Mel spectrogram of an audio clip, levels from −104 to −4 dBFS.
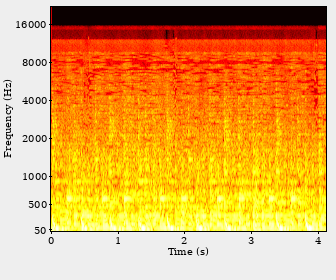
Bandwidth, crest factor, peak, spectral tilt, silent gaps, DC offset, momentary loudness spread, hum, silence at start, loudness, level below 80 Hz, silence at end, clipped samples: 12.5 kHz; 12 dB; 0 dBFS; -6.5 dB/octave; none; 3%; 1 LU; none; 0 s; -13 LUFS; -16 dBFS; 0 s; under 0.1%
